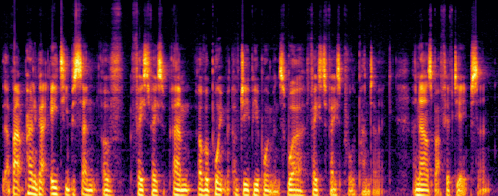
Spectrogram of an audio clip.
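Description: A man's voice: fairly low pitch, steady tone, fast, gravelly, few pauses, husky. A British man co-hosting a casual podcast chat, talking with lots of ums and restarts. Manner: hesitant, full of fillers and restarts. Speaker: podcast co-host.

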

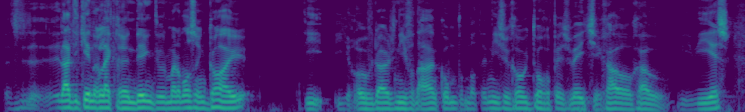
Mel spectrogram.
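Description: Joking podcast co-host. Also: male voice, on the low side, flat delivery, fast talker, hardly any pauses, darkish tone. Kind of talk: casual podcast chat.

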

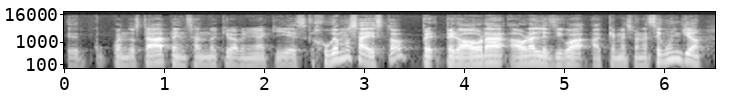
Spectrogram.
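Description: A man hosts a casual conversation. His tone is playful and he laughs easily. His pitch swings widely as he talks. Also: lively intonation, quick pace. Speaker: host. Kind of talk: casual chat.

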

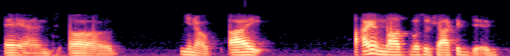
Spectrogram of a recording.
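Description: A young man speaks over a tinny phone line, his mid-low voice halting with ums and uhs. He sounds nervous and unsure as he tells a story. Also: lively intonation. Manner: hesitant, many ums, nervous laughs. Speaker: caller. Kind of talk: telling a story on a call.

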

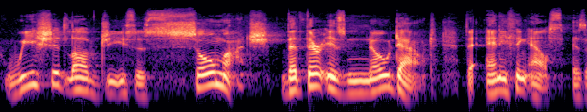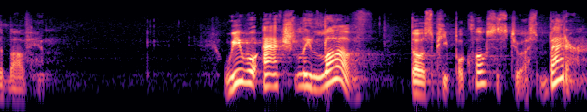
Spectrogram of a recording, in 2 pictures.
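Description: A man preaching a sermon in a church as pastor, explaining in a conversational teaching manner that builds to emphatic points. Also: medium pitch.

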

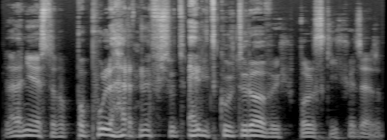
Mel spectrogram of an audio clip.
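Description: A man's voice: mid-range voice, normal speed, creaky, mellow, slightly rough. Young man joking on a podcast. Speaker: podcast co-host. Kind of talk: casual podcast chat.

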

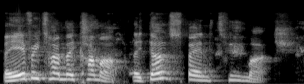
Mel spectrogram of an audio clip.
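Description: Casting: male co-host, a little high-pitched, teasing and opinionated. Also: very animated, normal speed, fairly bright tone. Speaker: podcast co-host. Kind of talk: casual football chat.

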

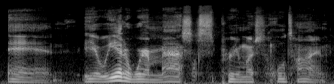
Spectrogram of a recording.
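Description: A young man co-hosting a family podcast in casual chat, relaxed and halting, with lots of fillers and restarts. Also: medium pitch. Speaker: podcast co-host.

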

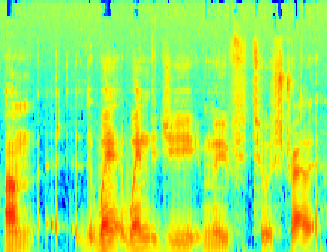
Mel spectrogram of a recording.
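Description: A man's voice: lowish voice, lively intonation, slow, darkish tone. A man hosting a podcast interview, encouraging his guest with frequent short affirmations. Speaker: podcast host. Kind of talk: conversational interview.

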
